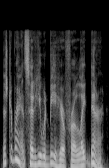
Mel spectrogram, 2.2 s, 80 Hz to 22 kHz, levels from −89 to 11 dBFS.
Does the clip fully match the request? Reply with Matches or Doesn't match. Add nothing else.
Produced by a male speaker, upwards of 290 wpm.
Matches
